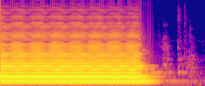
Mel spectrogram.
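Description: Selmer Paris Mark VI alto saxophone holding its lowest note, the extended low A, as one steady, full tone. The note stops about a second and a half in.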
